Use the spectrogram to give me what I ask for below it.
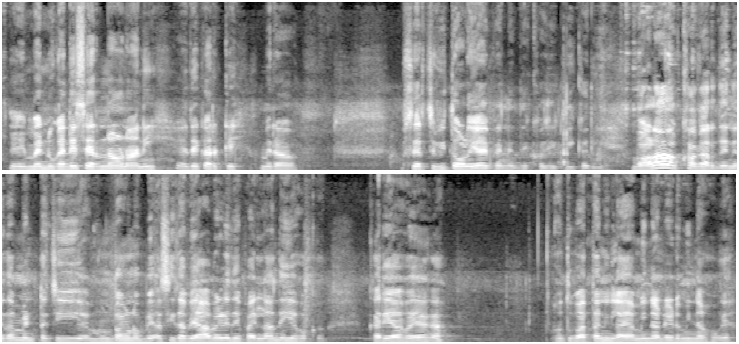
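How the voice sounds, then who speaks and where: A woman of about forty chats casually for a home vlog, sounding homely and exclaiming and complaining like an aunty. Her mid-range voice moves a little fast with fairly even intonation. She's outdoors in a farmhouse yard, and the recording is clear, with background noise and outdoor ambience.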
